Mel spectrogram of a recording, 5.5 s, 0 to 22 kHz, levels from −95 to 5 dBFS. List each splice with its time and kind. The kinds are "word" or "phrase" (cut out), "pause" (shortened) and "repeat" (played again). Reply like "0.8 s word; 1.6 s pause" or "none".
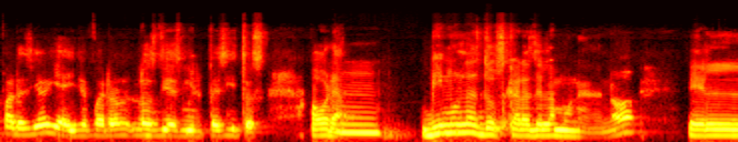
none

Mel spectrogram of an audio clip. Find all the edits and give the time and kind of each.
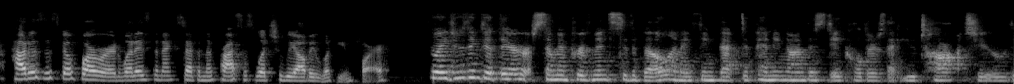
4.0 s pause; 5.3 s word

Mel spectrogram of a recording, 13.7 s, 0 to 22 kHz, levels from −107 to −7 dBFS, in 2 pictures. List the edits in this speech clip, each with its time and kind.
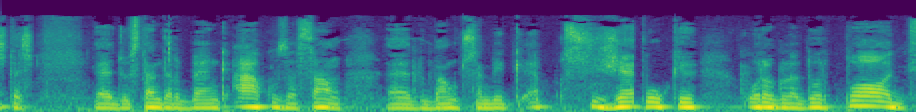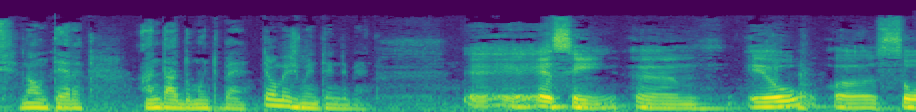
4.7 s word

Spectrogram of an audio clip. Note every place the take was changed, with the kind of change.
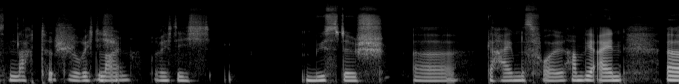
none

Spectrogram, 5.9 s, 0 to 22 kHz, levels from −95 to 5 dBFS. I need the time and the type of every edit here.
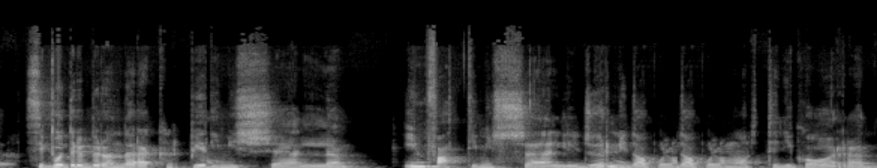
1.4 s phrase; 2.6 s pause; 4.5 s repeat

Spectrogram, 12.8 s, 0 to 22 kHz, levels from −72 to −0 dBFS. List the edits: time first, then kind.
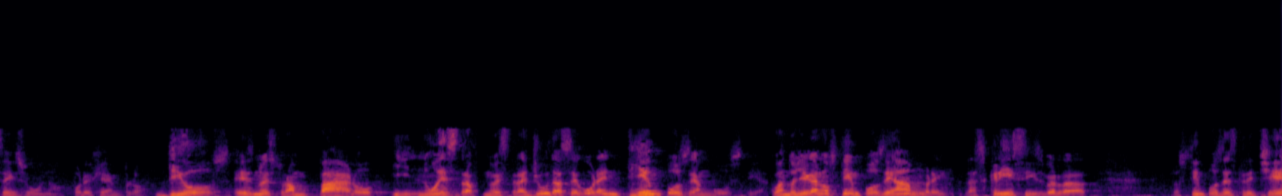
1.5 s pause; 4.8 s word; 7.7 s pause; 9.5 s pause

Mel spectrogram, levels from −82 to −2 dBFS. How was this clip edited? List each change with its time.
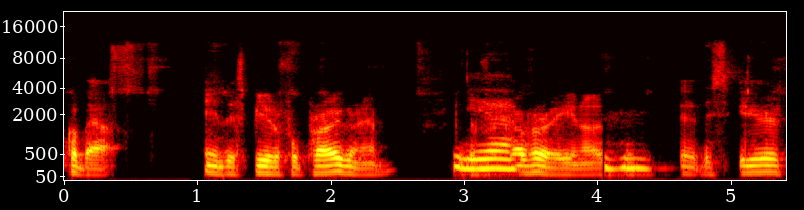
1.2 s word; 4.0 s word

